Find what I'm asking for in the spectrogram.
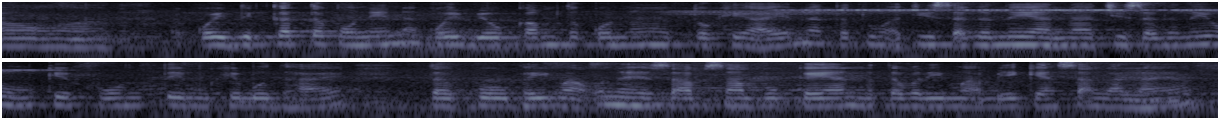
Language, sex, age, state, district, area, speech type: Sindhi, female, 60+, Delhi, South Delhi, urban, spontaneous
